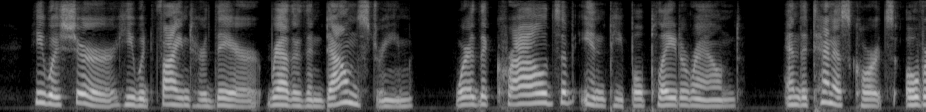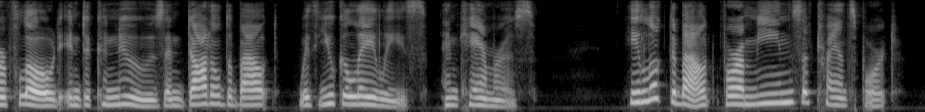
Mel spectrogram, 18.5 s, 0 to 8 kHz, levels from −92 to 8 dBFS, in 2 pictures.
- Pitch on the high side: Yes, high, 200 Hz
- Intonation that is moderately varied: Yes, average, 3.8 semitones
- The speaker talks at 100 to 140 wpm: Yes, slow, 135 wpm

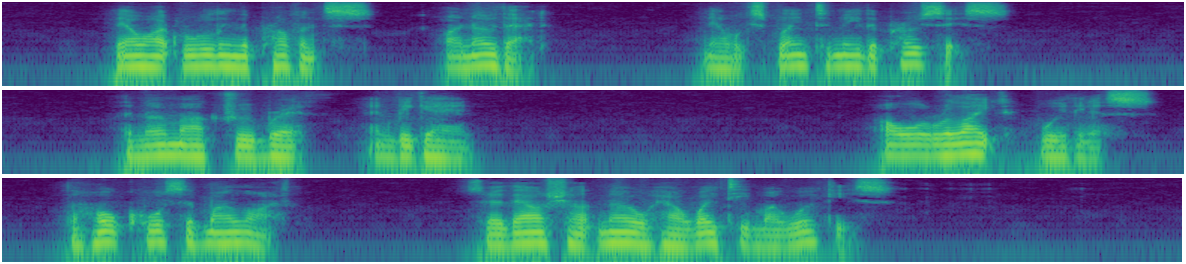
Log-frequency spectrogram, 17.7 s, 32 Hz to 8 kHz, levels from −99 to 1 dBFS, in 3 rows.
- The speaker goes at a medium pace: No, slow, 130 wpm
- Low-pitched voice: Yes, low, 110 Hz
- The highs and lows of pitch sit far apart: No, average, 2.7 semitones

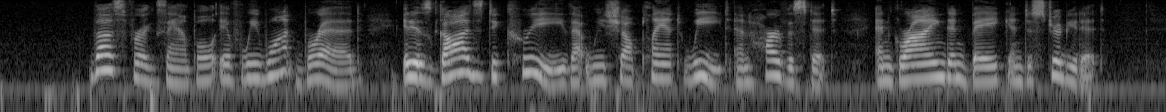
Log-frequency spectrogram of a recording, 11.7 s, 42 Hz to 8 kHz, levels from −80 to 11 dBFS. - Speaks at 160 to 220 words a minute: No, slow, 135 wpm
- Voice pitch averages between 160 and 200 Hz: Yes, high, 190 Hz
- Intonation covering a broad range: No, average, 4.1 semitones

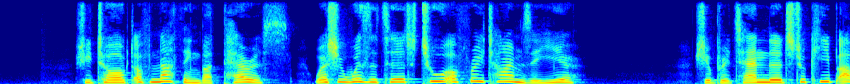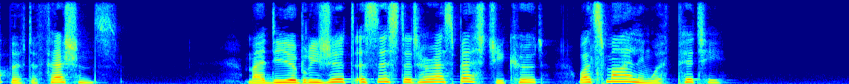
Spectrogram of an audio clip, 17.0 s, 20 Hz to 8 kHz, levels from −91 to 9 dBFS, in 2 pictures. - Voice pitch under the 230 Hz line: No, high, 235 Hz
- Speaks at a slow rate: Yes, slow, 125 wpm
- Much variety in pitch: No, average, 3.5 semitones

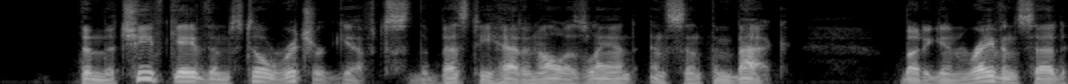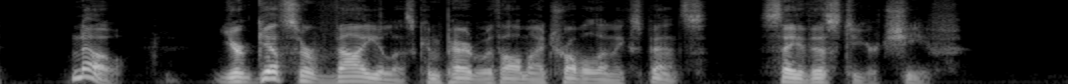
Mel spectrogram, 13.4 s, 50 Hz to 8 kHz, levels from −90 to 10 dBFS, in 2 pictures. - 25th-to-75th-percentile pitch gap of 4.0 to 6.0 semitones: Yes, average, 4.7 semitones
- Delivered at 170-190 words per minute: Yes, average, 180 wpm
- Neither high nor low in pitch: No, very low, 90 Hz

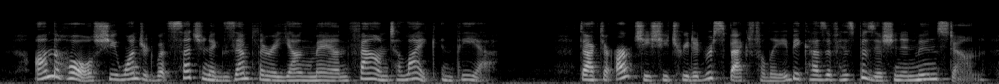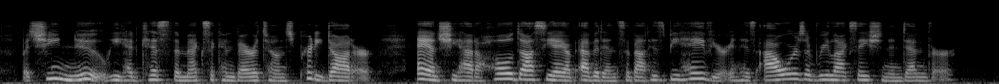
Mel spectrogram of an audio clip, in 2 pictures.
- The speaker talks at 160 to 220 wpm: Yes, average, 170 wpm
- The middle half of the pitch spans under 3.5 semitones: No, average, 4.0 semitones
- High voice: Yes, high, 200 Hz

